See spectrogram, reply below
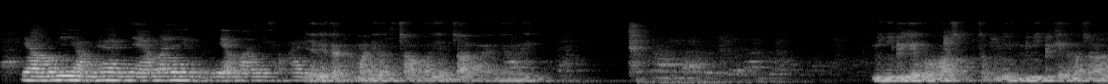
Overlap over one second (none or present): none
